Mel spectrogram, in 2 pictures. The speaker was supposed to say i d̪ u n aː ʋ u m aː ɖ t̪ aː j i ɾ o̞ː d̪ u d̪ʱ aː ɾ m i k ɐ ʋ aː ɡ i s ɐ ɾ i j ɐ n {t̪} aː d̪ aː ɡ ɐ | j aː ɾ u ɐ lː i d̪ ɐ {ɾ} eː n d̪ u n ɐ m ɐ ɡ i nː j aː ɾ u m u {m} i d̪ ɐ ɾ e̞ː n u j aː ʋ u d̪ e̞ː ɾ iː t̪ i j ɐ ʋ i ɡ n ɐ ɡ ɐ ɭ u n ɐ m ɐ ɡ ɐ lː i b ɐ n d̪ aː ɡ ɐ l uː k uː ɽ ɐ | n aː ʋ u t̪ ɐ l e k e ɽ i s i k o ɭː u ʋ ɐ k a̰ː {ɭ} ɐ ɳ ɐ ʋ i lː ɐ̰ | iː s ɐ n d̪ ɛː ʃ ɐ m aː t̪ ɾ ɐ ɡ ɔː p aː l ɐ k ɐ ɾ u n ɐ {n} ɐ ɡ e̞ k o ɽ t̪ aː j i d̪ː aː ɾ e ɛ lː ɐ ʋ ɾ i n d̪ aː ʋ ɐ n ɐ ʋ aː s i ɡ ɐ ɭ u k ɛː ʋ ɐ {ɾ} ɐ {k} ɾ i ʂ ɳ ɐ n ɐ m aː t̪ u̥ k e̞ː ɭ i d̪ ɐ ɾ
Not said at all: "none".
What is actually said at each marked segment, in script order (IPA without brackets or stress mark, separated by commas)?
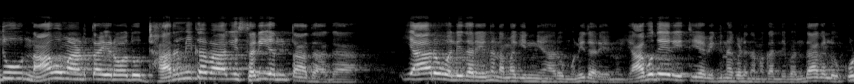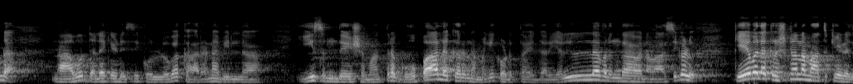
t̪, ɾ, n, ɾ, m, l, k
